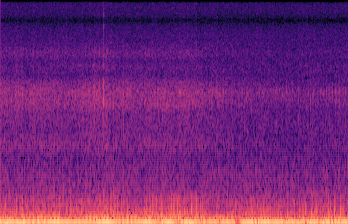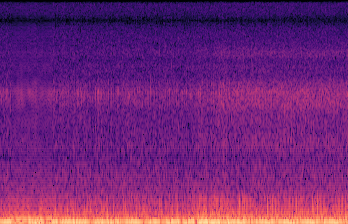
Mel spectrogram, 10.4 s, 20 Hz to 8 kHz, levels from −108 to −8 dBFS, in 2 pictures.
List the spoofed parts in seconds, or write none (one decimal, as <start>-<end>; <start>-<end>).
5.4-6.0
